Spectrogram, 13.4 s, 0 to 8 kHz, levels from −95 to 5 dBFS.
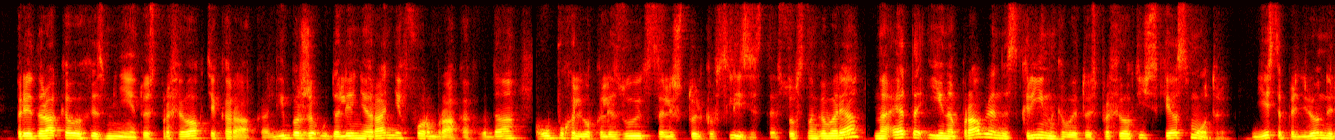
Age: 30-49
